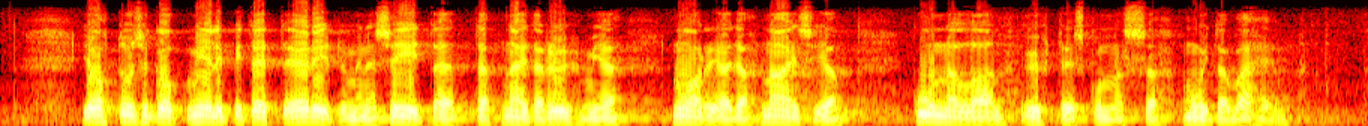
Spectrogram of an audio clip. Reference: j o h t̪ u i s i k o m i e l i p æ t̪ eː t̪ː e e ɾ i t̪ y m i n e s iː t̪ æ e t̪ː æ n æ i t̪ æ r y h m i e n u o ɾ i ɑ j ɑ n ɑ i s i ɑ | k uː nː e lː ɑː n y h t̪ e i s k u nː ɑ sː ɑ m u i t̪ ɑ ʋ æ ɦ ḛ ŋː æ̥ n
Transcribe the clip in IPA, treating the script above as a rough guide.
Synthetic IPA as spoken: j o h t̪ u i s i k o m i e l i p i t̪ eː t̪ː e e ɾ i t̪ y m i n e s iː t̪ æ e t̪ː æ n æ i t̪ æ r y h m i æ n u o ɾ i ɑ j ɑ n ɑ i s i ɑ | k uː nː e lː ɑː n y h t̪ e i s k u nː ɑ sː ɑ m u i t̪ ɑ ʋ æ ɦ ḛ mː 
